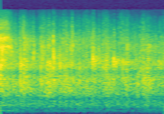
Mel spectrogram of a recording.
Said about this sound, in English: One more time. Let's give a give a great clap offering our uh, mothers.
